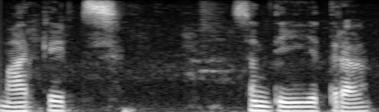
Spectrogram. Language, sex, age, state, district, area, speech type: Sanskrit, male, 18-30, Gujarat, Surat, urban, spontaneous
